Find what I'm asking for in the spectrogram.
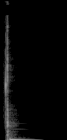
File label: switch highlight, pause menu; gmod; paris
